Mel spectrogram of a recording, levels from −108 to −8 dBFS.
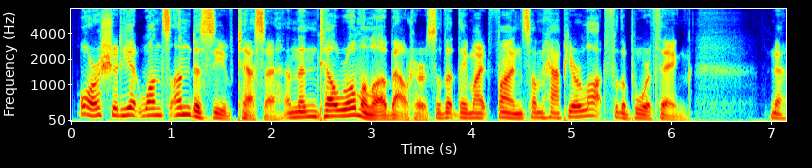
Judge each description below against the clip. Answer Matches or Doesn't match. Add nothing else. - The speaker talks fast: Matches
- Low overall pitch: Matches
